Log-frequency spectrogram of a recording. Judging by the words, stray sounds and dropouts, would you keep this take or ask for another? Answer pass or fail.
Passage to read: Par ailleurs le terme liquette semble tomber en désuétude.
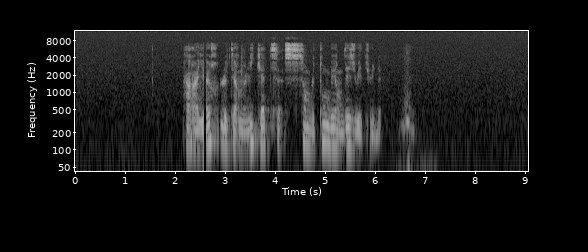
fail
